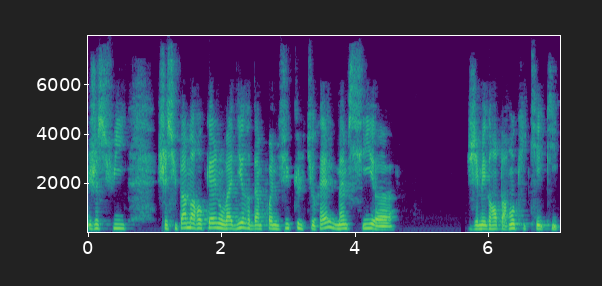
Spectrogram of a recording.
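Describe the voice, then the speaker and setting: A woman from Belgium, a guest in a live interview, talking in an earnest, halting way with many restarts. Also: sits low. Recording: dull lo-fi sound.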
